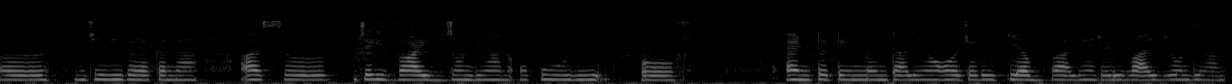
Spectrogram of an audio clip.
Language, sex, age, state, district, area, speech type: Dogri, female, 18-30, Jammu and Kashmir, Reasi, rural, spontaneous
